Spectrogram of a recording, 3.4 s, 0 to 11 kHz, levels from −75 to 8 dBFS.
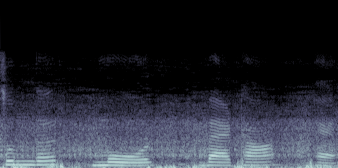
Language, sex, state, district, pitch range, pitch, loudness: Hindi, male, Chandigarh, Chandigarh, 200-240 Hz, 210 Hz, -14 LUFS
